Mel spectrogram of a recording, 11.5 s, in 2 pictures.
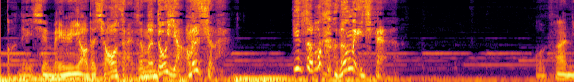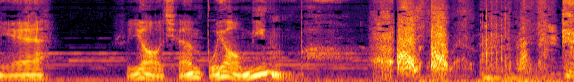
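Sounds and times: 
speech: 0.3 - 4.0, 5.4 - 6.3, 7.0 - 9.0
dog growling and barking: 9.4 - 11.4.

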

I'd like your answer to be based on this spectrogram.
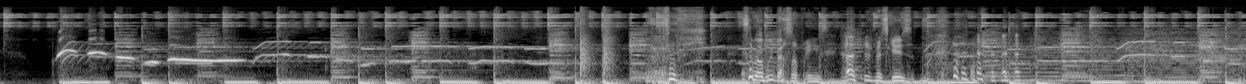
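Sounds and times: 
loud bouncy backing track of low thumps and bright percussive hits: 0.0 - 12.4
person whistling a melody with gliding, wavering notes: 0.5 - 5.8, 6.5 - 7.7, 10.9 - 12.4
laughter: 6.5 - 10.5
speech: 6.7 - 10.6.

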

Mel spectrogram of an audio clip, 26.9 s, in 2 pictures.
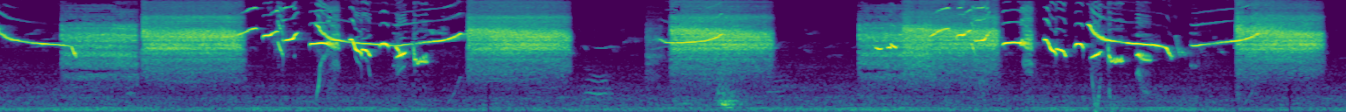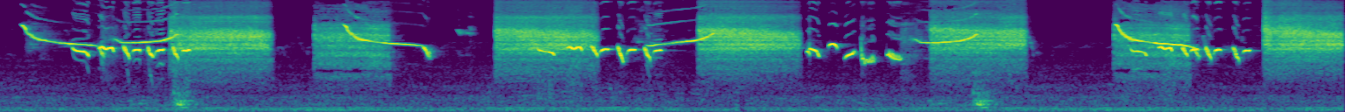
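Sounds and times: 
lovebird calls: 0.0 - 26.9.

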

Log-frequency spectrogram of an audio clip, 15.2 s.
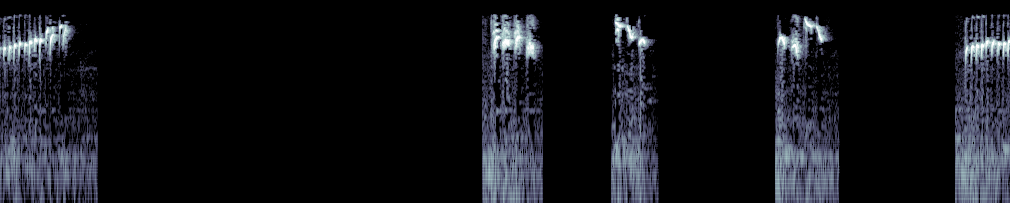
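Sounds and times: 
bird song: 0.0 - 1.2, 7.2 - 8.2, 9.2 - 9.9, 11.6 - 12.6, 14.4 - 15.1.

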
